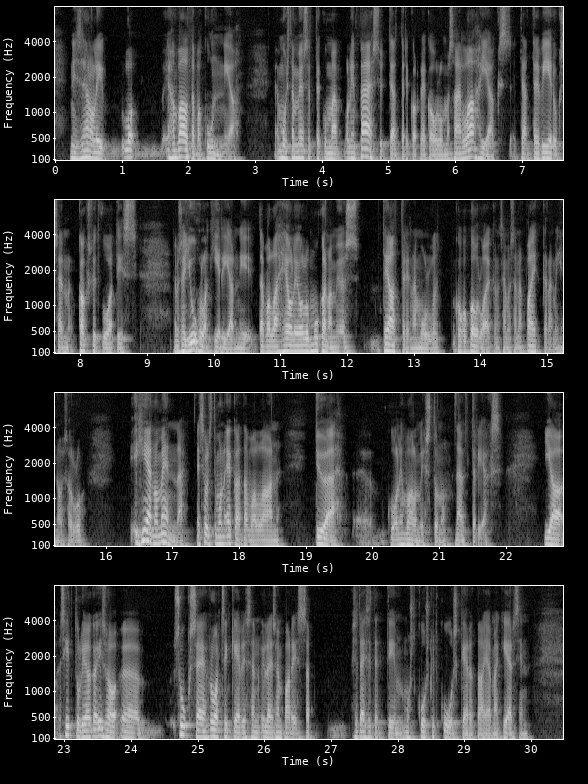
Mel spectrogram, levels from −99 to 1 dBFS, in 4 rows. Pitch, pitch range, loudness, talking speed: 105 Hz, 95-120 Hz, -24 LUFS, 130 wpm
